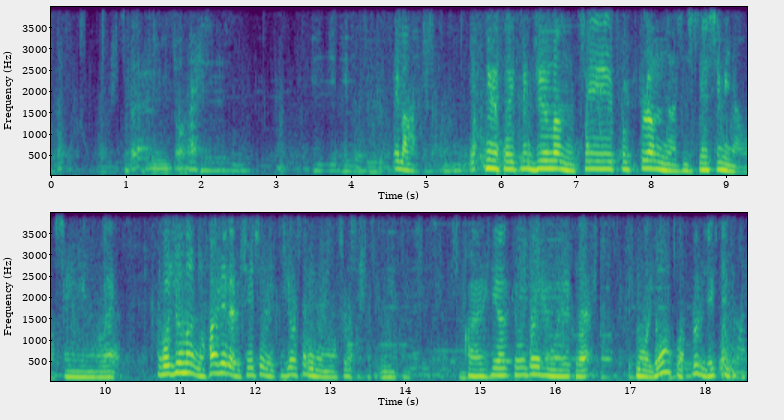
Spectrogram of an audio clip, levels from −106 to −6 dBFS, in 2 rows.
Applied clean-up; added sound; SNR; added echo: neural separator model SepFormer DNS4.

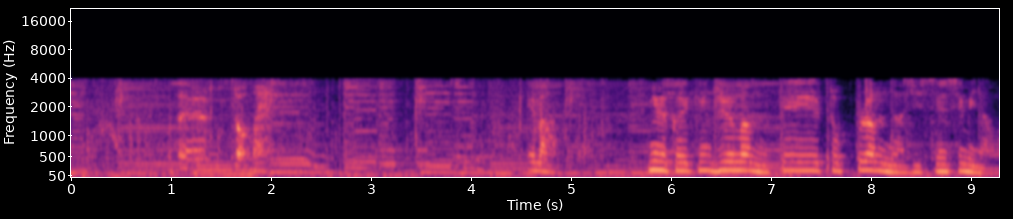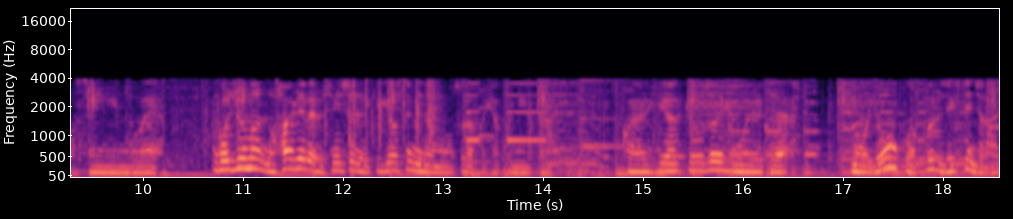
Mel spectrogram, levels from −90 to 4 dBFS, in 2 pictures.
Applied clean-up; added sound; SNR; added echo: none; none; none; none.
